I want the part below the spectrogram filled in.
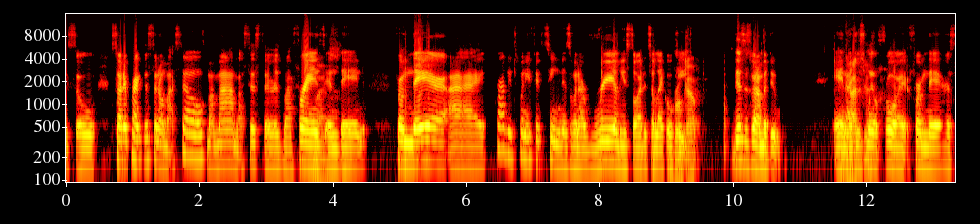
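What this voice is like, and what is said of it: New Orleans Louisiana accent. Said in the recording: “they hear the accent... I can't cover it up... born and raised in New Orleans, Louisiana”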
